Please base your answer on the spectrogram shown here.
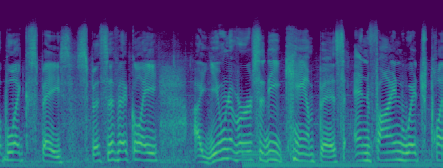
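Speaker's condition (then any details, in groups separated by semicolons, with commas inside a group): Cerebral palsy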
